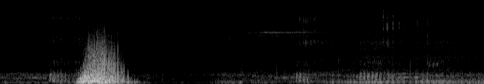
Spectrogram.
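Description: A domestic cat gives a loud, breathy snort, then a low, rumbling, pulsing purr-like snore.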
